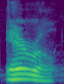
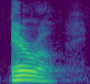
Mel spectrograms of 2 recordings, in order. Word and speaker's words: airo: The Greek word in verse 36 is aero, A-I-R-O, long O, aero.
